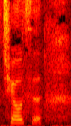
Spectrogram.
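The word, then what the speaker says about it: 龟兹: it's actually not here this place should be pronounced as chills all right let me check some comments from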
